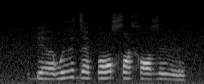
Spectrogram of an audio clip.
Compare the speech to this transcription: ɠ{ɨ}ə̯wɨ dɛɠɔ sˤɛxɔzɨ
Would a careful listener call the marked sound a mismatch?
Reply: yes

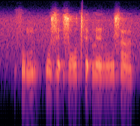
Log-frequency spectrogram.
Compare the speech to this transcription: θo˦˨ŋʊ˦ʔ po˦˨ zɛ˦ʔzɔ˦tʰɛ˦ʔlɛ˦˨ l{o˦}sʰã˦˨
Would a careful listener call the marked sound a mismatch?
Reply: no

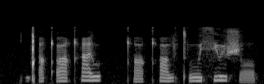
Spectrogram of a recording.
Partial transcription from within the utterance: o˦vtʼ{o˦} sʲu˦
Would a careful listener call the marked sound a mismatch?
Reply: yes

